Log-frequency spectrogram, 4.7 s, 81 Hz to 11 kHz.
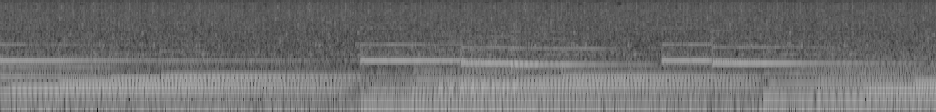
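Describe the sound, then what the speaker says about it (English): Rain falling in the video game Mother 3, a steady wash of rainfall heard under a game music melody with sustained notes, no talking. "And now it's starting to rain."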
